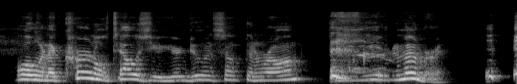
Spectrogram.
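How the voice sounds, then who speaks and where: A man talks loudly at a high pitch, his pitch varying in an ordinary way. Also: moderate pace. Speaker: former dialysis technician, workshop participant. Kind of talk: casual chat.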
